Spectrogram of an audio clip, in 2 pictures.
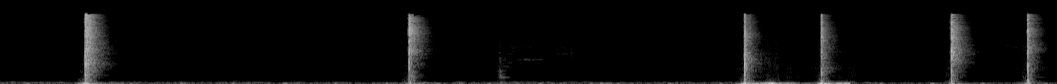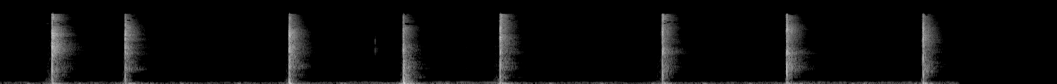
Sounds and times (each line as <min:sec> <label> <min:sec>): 0:00.8 Various Slaps 0:01.3
0:04.0 Various Slaps 0:04.4
0:07.4 Various Slaps 0:08.6
0:09.4 Various Slaps 0:12.2
0:13.4 Various Slaps 0:14.9
0:15.5 Various Slaps 0:15.9
0:17.1 Various Slaps 0:17.6
0:18.4 Various Slaps 0:18.8
0:19.8 Various Slaps 0:20.2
